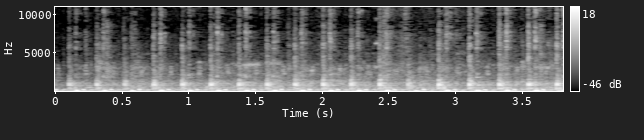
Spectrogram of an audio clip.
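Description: A Yanmar 160 tractor's diesel engine idles steadily nearby, a fast, even chugging knock repeating throughout with no voices.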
